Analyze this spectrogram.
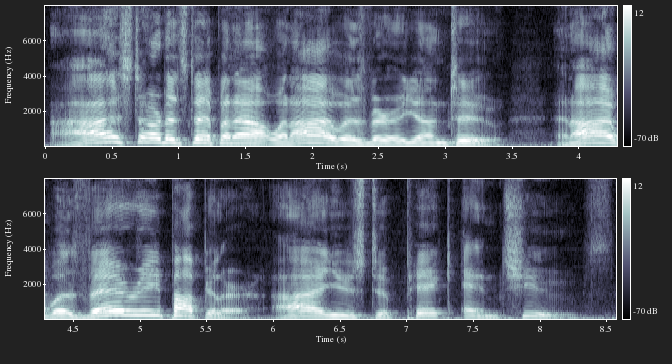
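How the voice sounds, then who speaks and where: A man's voice: on the high side, huge pitch swings, slow pace, exaggerated voice. A man playing a grumbling, put-upon working-class husband and father in an old-time radio comedy, with blustering, plain working-man speech. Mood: proud, wistful.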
